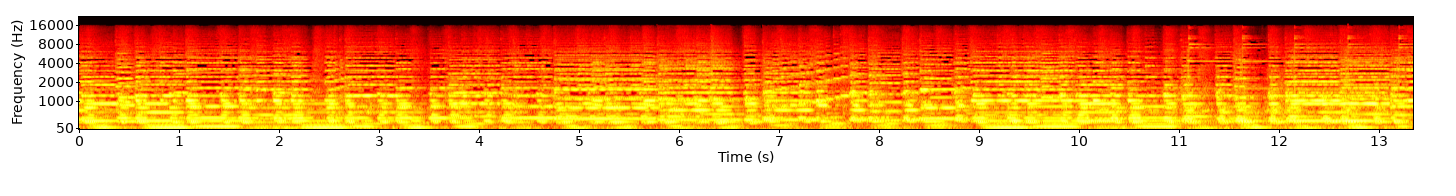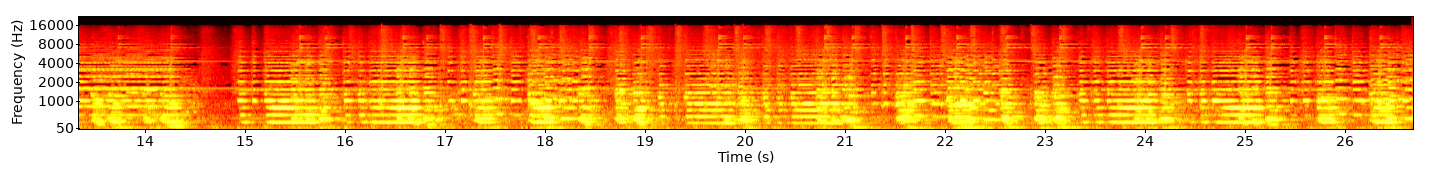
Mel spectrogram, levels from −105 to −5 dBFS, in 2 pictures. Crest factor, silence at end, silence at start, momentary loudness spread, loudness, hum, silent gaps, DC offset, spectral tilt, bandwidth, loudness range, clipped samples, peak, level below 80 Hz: 16 dB; 0 s; 0 s; 6 LU; -19 LUFS; none; none; under 0.1%; -4.5 dB/octave; 16 kHz; 2 LU; under 0.1%; -2 dBFS; -34 dBFS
